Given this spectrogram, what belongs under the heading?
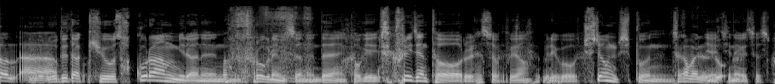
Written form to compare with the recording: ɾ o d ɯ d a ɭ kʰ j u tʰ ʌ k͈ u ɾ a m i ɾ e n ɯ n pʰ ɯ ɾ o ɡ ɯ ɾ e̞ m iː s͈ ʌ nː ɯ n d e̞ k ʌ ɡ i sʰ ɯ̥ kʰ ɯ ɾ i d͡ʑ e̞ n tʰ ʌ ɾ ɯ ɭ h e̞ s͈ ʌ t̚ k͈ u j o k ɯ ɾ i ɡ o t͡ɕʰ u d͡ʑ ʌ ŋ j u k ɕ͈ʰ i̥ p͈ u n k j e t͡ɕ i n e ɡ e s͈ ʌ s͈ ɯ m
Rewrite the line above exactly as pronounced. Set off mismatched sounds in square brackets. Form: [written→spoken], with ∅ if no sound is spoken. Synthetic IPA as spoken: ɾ o d ɯ d a [ɭ→∅] kʰ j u [tʰ→sʰ] ʌ k͈ u ɾ a m i ɾ [e→a] n ɯ n pʰ ɯ ɾ o ɡ ɯ ɾ e̞ m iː s͈ ʌ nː ɯ n d e̞ k ʌ ɡ i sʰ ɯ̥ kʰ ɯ ɾ i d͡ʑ e̞ n tʰ ʌ ɾ ɯ ɭ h e̞ s͈ ʌ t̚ k͈ u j o k ɯ ɾ i ɡ o t͡ɕʰ u d͡ʑ ʌ ŋ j u k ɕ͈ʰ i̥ p͈ u n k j e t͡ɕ i n e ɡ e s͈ ʌ s͈ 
